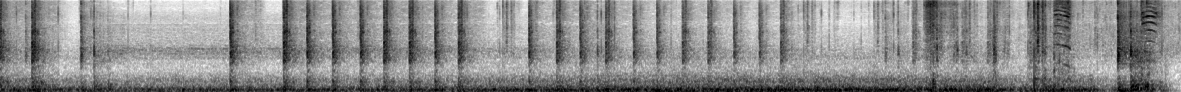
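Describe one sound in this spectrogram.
Quick footsteps tap steadily on a hard floor.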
